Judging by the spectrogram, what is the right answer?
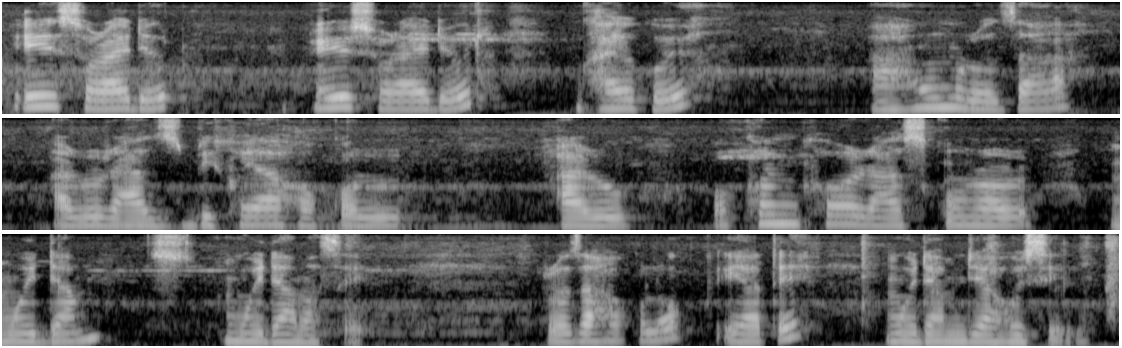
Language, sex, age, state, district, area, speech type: Assamese, female, 45-60, Assam, Charaideo, rural, spontaneous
